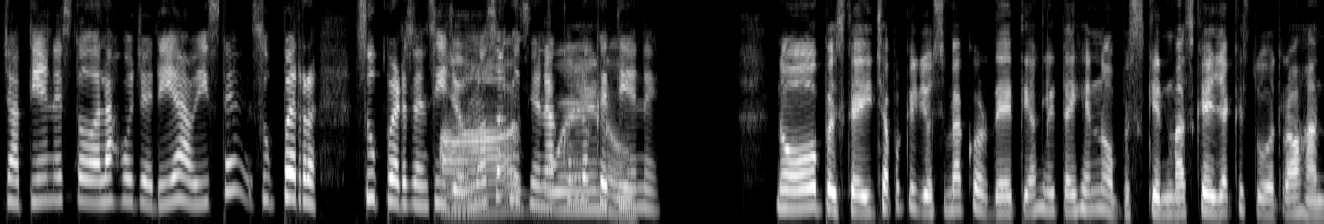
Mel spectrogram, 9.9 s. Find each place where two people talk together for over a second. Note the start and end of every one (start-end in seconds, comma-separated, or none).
3.3-4.8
